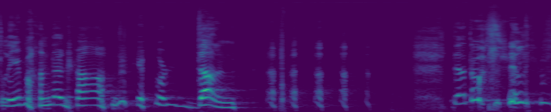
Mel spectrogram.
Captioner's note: laughs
